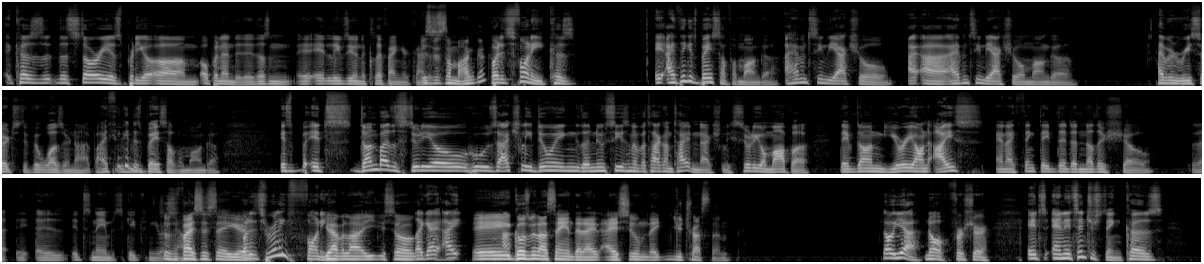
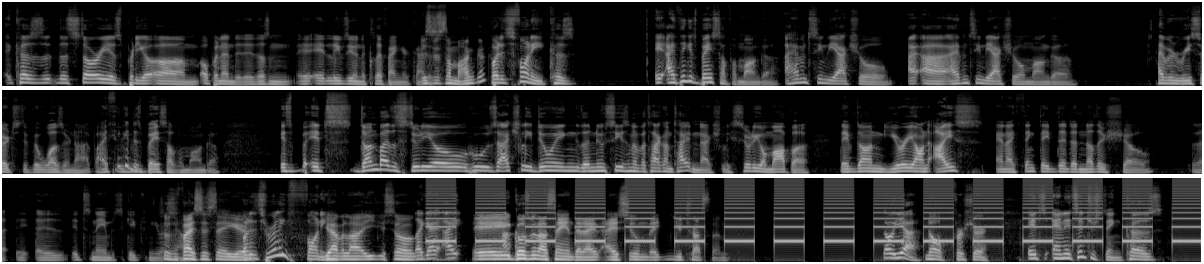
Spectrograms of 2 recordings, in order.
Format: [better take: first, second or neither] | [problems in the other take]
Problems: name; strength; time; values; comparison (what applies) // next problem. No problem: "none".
first | alarm; loud; from 28 s on; peak 4 dB above the speech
